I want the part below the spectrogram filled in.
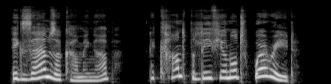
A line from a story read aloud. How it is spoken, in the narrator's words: Hermione exclaimed to Ron and Zabini at the Gryffindor table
